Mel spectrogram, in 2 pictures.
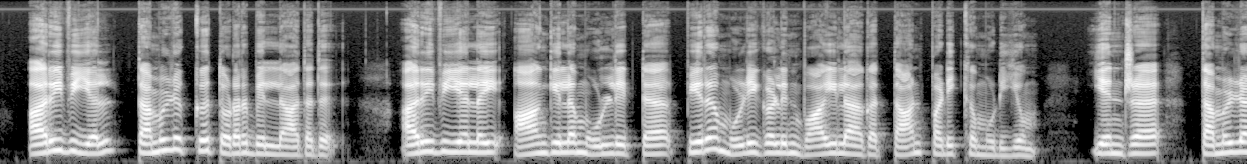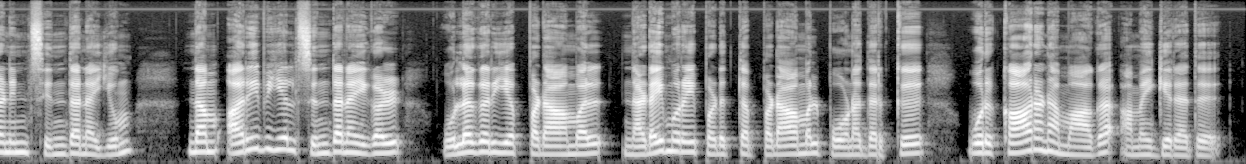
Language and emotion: Tamil, neutral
